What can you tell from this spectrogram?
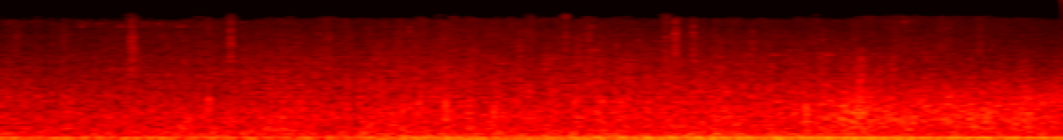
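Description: Full-size Chevrolet SUVs driving on a dirt track: a steady low engine rumble with tyre noise.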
